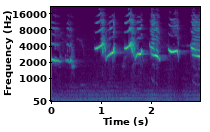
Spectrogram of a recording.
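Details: Oriental magpie-robin, known locally as kacer, singing to provoke rival birds: rapid string of loud whistled notes, rising then dropping, about six phrases in three seconds over a low background hum.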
